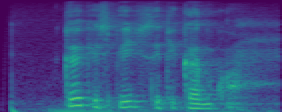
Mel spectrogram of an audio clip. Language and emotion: Russian, neutral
